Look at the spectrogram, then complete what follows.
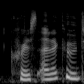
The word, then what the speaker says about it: Chris Anokute: My dear friend, Chris Anokute.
